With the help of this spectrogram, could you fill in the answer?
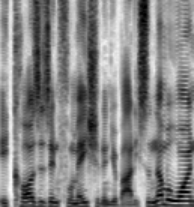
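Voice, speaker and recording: In a very clean recording with a silent background, a man with a New York accent speaks at a fairly high pitch with lively intonation. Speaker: orthopedic surgeon. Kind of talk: medical advice in radio interview.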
